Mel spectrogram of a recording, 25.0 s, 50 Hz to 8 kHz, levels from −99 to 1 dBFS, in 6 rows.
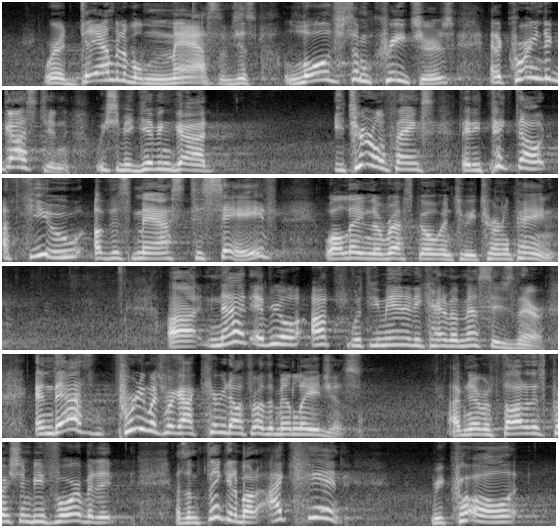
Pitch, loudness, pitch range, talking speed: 215 Hz, -17 LUFS, 185-245 Hz, 185 wpm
